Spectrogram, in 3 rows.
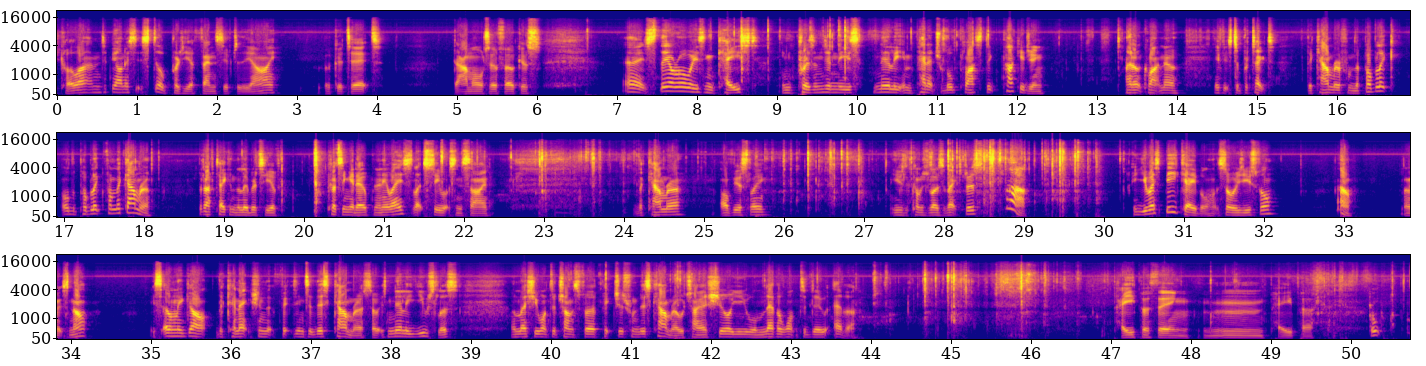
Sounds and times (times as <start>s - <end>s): Speech: 0.0s - 4.2s, 5.0s - 6.1s, 7.1s - 12.4s, 13.3s - 22.4s, 24.1s - 25.9s, 27.3s - 29.2s, 30.2s - 32.2s, 32.9s - 34.3s, 35.0s - 38.9s, 39.5s - 43.9s, 47.0s - 49.6s, 50.2s - 50.7s.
